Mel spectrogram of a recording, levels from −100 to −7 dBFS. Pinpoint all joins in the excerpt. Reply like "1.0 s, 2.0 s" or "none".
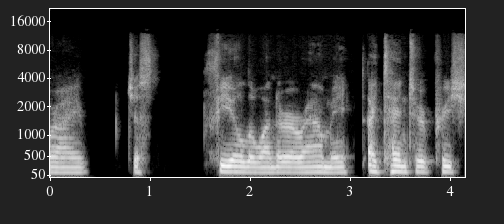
3.0 s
